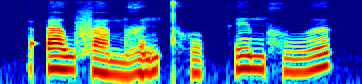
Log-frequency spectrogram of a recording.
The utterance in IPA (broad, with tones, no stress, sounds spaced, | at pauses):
ʔ a˧ w f a˨˩ m ɣ ə̰˧˥ n t̪ʰ o˨˩ k̚ ʔ e˧ m x u˨˦ ə̯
